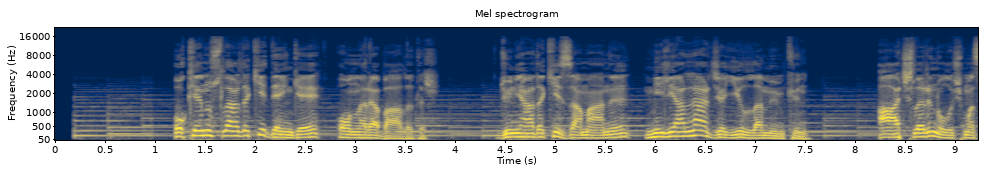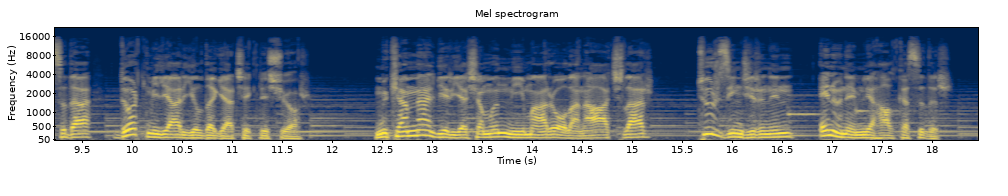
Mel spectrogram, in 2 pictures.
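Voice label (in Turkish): belgesel, Profesyonel Seslendirme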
